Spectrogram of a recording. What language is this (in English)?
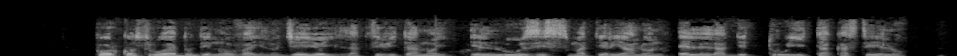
Esperanto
